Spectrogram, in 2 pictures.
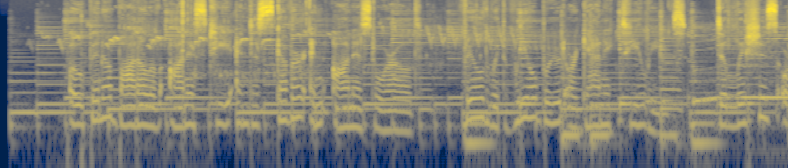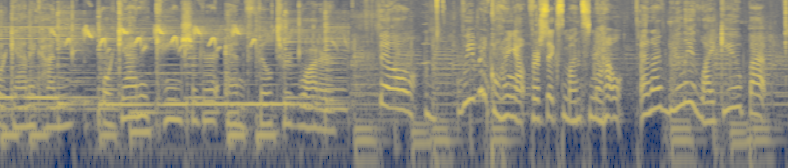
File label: Commercial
